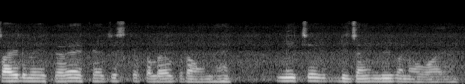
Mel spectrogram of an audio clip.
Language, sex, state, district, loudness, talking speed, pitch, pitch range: Hindi, male, Uttar Pradesh, Shamli, -19 LUFS, 195 wpm, 140 Hz, 130-150 Hz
